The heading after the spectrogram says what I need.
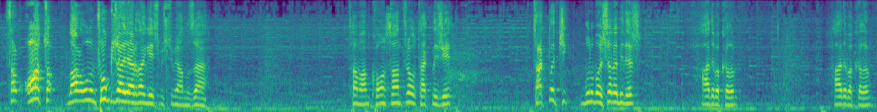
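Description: High-voiced young man yelling through a game. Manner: frantic, chanting words over and over, yelling at the game. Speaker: gaming YouTuber. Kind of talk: excited let's-play commentary.

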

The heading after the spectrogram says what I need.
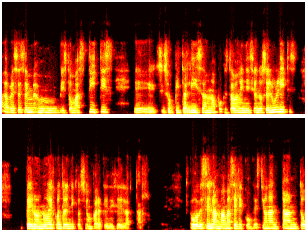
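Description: Lady doctor lecturing, bit of fry in her voice, muffled lo-fi call sound. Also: medium pitch. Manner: explanatory, tags sentences with "¿no?". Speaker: medical lecturer. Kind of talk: university lecture over a call.

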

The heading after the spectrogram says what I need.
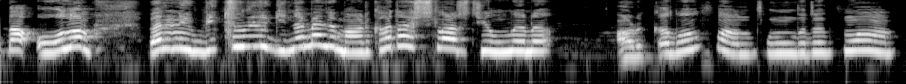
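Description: A woman's voice: extremely high pitch, unhurried. A woman giving gameplay commentary to her viewers, switching between muttered asides and frustrated outbursts. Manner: talks straight to viewers as friends. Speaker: gamer.

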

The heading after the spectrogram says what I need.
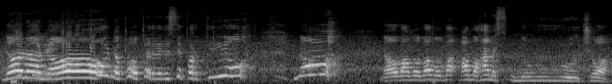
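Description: A young man with a Colombian accent calls his own video game match in a very high voice, shouting and groaning at every play. The recording carries clear background noise. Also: big pitch swings, unhurried. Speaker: gaming YouTuber. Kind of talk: excited live gameplay commentary.

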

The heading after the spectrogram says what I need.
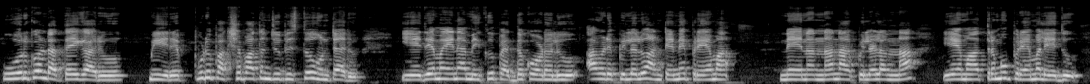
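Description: A woman's voice: a little high, steady tone, moderate pace, natural voice. A woman voicing a jealous, scheming middle-aged aunt who scolds and sneers in an audio story. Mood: whining. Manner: sharp, sneering complaining.

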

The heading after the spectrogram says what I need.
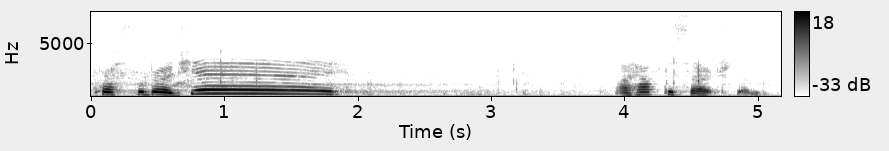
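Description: A young woman giving playful, excitable let's play commentary and talking back at the game as she plays. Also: sits high, drawn-out words, a little hiss or hum. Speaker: gaming channel host. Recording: tinny phone-like mic sound.

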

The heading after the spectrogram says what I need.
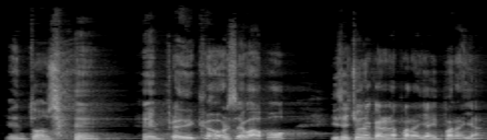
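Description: A male pastor delivers an impassioned sermon in a fairly high, gravelly voice, firing rhetorical questions at his congregation. His voice rings with the long reverb of a large church hall. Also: brisk. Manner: rises to shouting at climaxes.

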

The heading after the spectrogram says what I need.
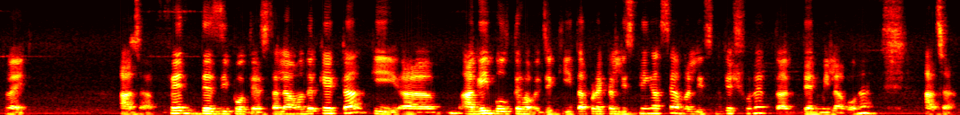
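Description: A man teaching a French lesson on a video call, explaining slowly, spelling words letter by letter and often checking in with his students. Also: fairly high pitch, a bit bright, slight background noise, low-quality recording. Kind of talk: online language lesson.

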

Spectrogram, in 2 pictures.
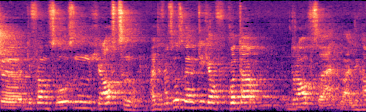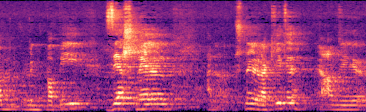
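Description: A middle-aged man gives unscripted football commentary to camera, haltingly, searching for his words. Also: on the high side, darkish tone. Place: indoors, echoing room with display banners. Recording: echoey room, distant mic, faint noise.

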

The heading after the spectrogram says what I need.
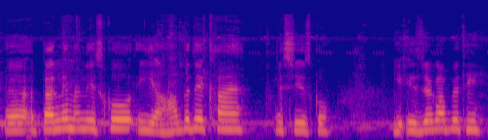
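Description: A man in his thirties from Pakistan hosting a ghost-hunting vlog, talking tensely and excitably to viewers as he explores an abandoned building at night. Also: high voice, unhurried, slight background noise. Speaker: host of a ghost-hunting show. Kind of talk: on-location paranormal investigation vlog. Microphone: camera-mounted mic on a handheld gimbal. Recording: background music under the voice.

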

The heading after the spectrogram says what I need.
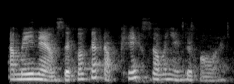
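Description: Slightly high-voiced, this woman English teacher from Vietnam questions her students over a video call with patience and drawn-out prompts. A little hiss or hum runs through the dull lo-fi recording of the online class.

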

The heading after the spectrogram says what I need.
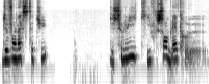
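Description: A woman's voice: a little high, unhurried, dark tone, slightly rough. A woman game master narrating a tabletop role-playing game in a descriptive storytelling manner.

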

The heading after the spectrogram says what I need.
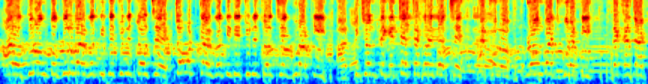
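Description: A man with a strikingly high voice and a Bangladeshi accent works as a race caller. He shouts his commentary excitedly, driving the call along like a live horse race broadcast. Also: reverberant.

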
